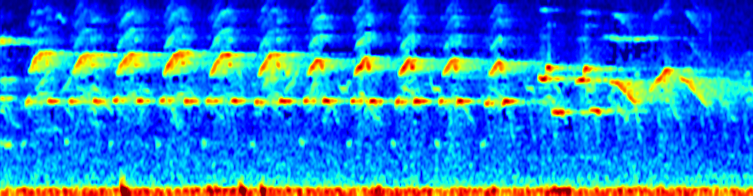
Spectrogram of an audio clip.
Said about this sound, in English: The Drongo's CCCA call often comes just before troops of monkeys emerge from the forest to steal corn. The farmers know to send their dogs toward the drongos to chase the monkeys back.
